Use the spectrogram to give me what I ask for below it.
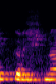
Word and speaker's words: कृष्ण: भाव ग्राह्य, पर उच्चारण सही होना चाहिए, कहने का भाव है, ठीक है। तो इस प्रकार से कृष्णा नाम द्रौपदी का है।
